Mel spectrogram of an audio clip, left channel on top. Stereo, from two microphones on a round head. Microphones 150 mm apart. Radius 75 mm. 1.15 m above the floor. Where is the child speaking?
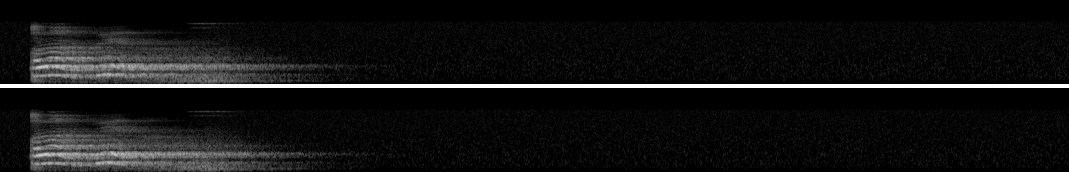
50° right (ahead or behind), 1.7 m; by 2.1 s 15° left (ahead or behind), 0.7 m.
